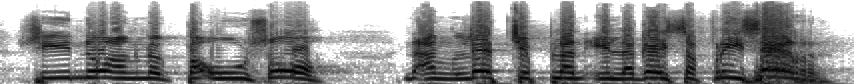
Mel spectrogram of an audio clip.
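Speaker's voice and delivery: loud, indignant yell about the leche flan; furious relative shouting about dessert; angry shout. Retold or imitated. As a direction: yell at the family across the table.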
